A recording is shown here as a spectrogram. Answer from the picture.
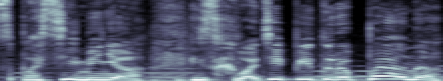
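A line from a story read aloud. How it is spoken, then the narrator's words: Shouted reply. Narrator (Russian): прокричал в ответ Крюк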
